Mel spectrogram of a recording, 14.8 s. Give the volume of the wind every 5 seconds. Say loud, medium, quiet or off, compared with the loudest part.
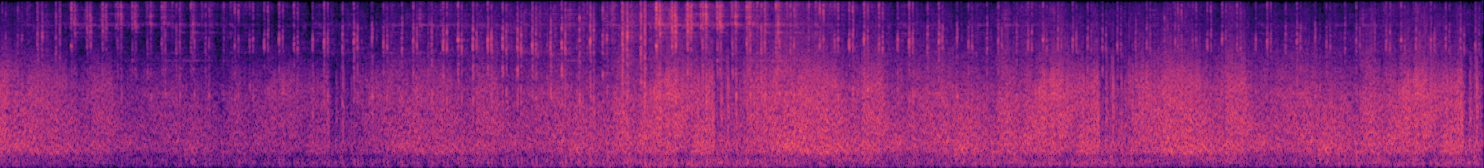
medium, loud, loud.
